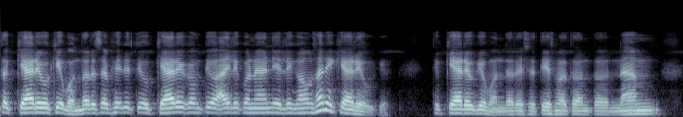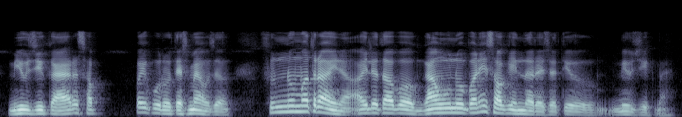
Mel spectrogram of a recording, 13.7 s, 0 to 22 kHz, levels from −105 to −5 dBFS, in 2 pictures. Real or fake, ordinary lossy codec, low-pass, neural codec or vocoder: real; none; 7.2 kHz; none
